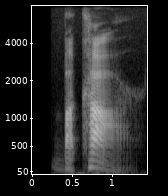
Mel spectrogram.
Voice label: "baqar", Hebrew

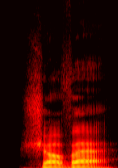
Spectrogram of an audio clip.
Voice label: "shaba", Hebrew

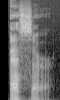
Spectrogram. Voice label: "eser", Hebrew

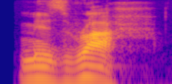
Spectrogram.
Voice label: "mizrah", Hebrew

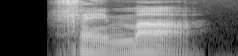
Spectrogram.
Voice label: "hemah", Hebrew

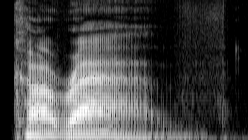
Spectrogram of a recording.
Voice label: "qarab", Hebrew

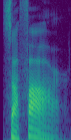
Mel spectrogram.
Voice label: "saphar", Hebrew

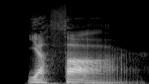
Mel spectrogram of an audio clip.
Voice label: "yethar", Hebrew

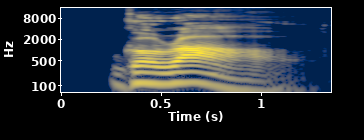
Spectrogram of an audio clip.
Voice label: "goral", Hebrew

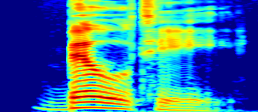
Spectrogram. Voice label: "bilti", Hebrew

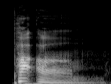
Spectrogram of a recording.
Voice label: "paam", Hebrew

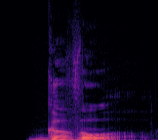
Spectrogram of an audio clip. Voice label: "gebul", Hebrew

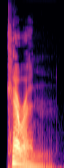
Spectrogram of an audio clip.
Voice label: "qeren", Hebrew

